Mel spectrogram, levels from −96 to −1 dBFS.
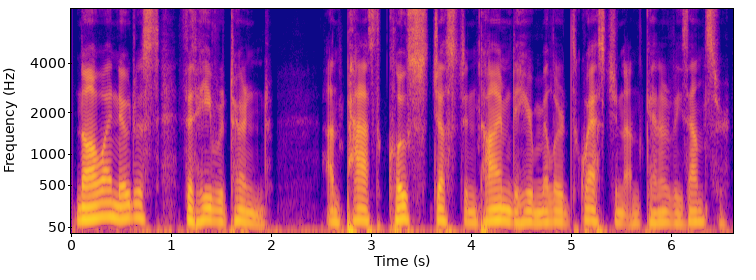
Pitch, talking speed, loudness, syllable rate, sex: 100 Hz, 170 wpm, -19 LUFS, 5.2 syllables/s, male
